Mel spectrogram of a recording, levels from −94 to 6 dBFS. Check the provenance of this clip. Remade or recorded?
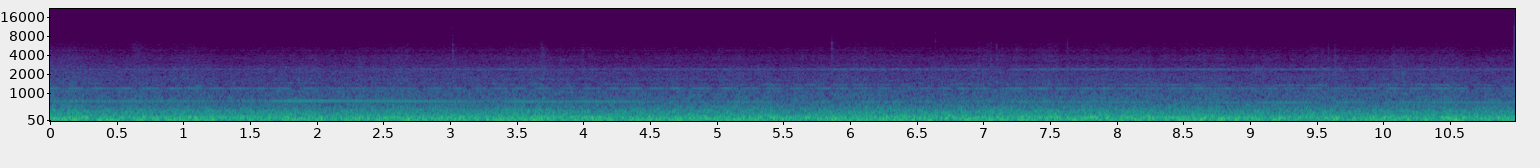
remade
